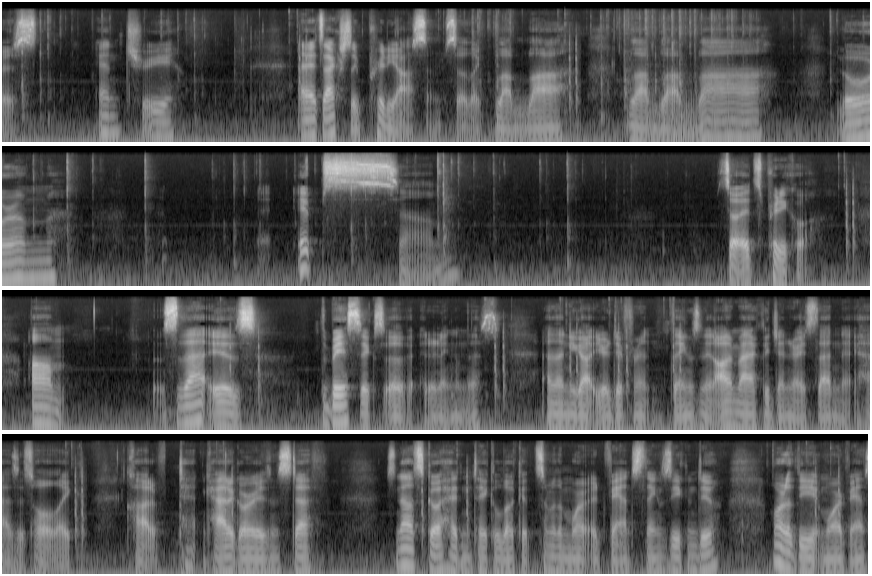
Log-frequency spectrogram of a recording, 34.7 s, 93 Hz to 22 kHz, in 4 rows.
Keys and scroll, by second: 0.0-2.8 typing, 4.4-7.6 typing, 8.7-11.6 typing, 12.8-14.9 typing.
